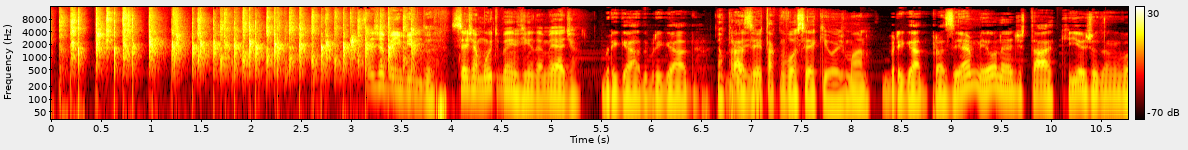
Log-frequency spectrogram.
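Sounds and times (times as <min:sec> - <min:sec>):
people clapping: 0:00.0 - 0:03.9
speech: 0:03.2 - 0:10.7.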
